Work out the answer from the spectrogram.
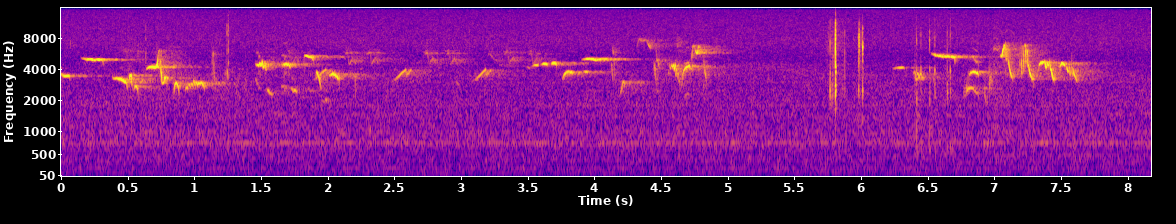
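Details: Daurian redstart in Yamanashi, Japan, singing from new-leafed treetops on 26 May. High, scratchy, twittering phrases of quick whistled notes are repeated through most of the recording, with a few sharp clicks and a constant low background hum.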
